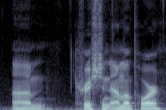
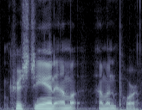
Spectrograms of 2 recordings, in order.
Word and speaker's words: Christiane Amanpour: Christian Amanpour, is that it? Christiane Amanpour, yeah.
